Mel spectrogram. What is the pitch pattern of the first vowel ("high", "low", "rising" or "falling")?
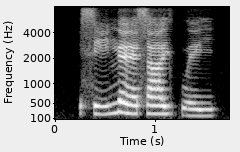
rising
